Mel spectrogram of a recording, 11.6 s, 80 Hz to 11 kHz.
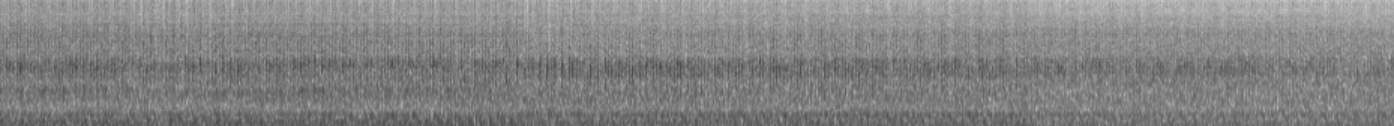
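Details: Nissan Patrol with TD42 diesel conversion, GTX28/63 turbo, 11mm injector pump and water-to-air intercooler, just started after bleeding injectors: steady, even idle with regular clatter, no stumbling; firing cleanly on all cylinders.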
